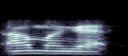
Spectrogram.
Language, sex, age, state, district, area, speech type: Tamil, male, 60+, Tamil Nadu, Thanjavur, rural, conversation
